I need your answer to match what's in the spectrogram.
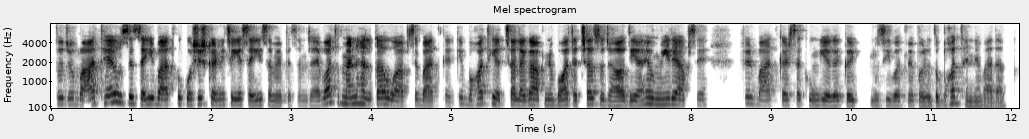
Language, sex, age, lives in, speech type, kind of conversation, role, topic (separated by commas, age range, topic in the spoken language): Hindi, female, 20-24, India, conversation, advice, user, अपने सहकर्मी को ईमानदार फीडबैक देना आपको मुश्किल क्यों लगता है?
